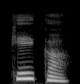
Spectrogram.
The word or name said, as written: ಕೇಕ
